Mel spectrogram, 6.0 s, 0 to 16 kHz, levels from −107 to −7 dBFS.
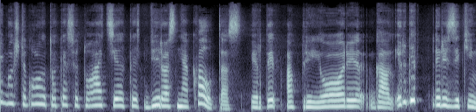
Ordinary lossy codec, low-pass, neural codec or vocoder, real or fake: MP3, 96 kbps; 14.4 kHz; codec, 32 kHz, 1.9 kbps, SNAC; fake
